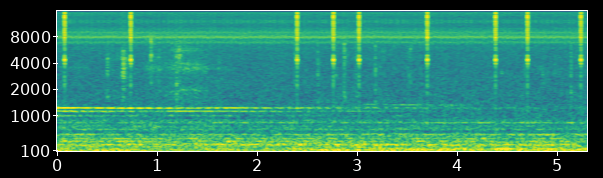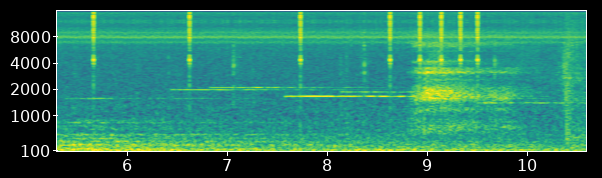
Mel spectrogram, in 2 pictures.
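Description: Soft menu clicks tick as items are scrolled through.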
